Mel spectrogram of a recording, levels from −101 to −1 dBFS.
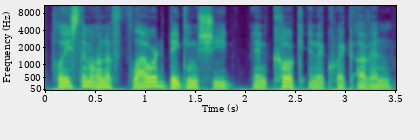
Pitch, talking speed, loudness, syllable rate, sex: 130 Hz, 220 wpm, -17 LUFS, 5.4 syllables/s, male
